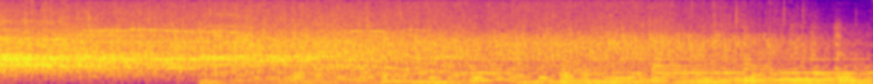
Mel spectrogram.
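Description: Audience applause and cheering fading away as a soft instrumental introduction enters about two seconds in with long sustained chords.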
